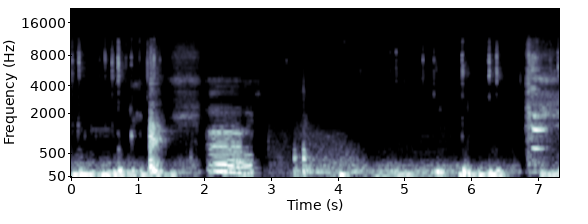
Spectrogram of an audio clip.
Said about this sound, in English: Sorry. See, this is why I was typing and standing and I couldn't talk.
